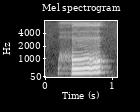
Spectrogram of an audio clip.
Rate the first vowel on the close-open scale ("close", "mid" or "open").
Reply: mid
